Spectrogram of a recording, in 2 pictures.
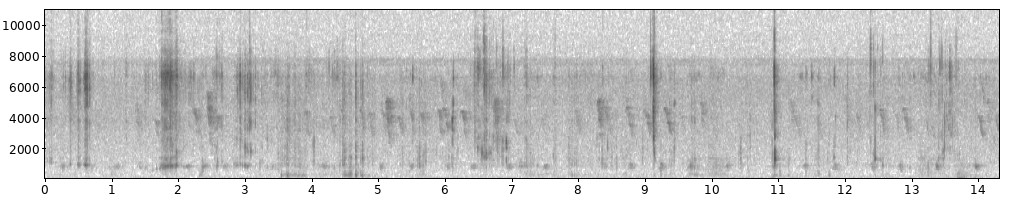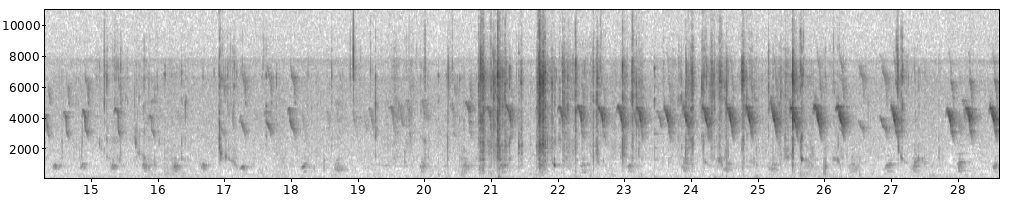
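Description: Close-up chewing of a whole Ferrero Rocher, the wafer shell and hazelnuts cracking in small crisp crunches. About twenty seconds in, a bird starts peeping in quick, evenly spaced calls, about four a second.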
